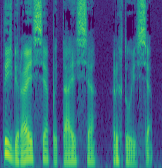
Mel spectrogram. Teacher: Падоўжаны мяккі «с» абавязкова павінен выступаць пры вымаўленні дзеясловаў у форме другой асобы адзіночнага ліку.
